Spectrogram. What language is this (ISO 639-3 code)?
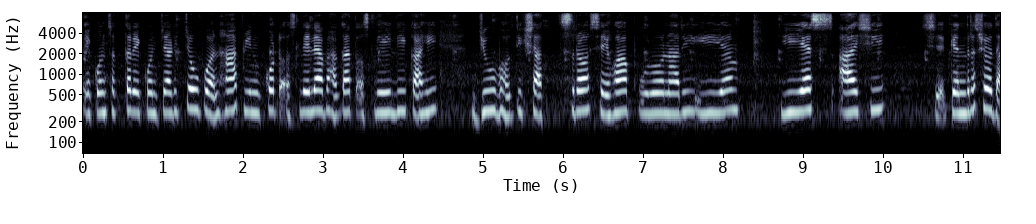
mar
